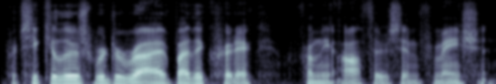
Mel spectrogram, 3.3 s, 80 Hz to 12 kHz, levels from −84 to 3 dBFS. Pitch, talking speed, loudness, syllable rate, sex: 105 Hz, 200 wpm, -20 LUFS, 7.1 syllables/s, male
